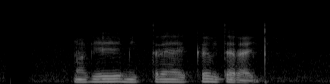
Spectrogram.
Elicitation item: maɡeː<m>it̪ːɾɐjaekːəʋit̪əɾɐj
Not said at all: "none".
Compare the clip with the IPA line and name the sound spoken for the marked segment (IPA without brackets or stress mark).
m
